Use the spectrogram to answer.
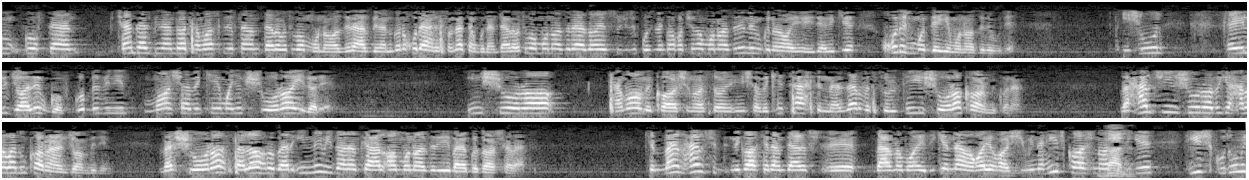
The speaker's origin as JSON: {"language": "Persian", "town": "Mashhad", "region": "Razavi Khorasan", "country": "Iran", "said": "ما مشهد یا کیان یک به قول معروف غذای نزدی مختص خود شهر خودمون داریم به نام شله."}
